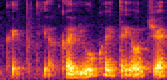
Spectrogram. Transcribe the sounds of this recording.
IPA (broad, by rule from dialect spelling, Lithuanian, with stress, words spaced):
ˈkɐɪp ˈtʲiɛ kɐˈnʲuːkɐɪ ˈtɐɪ ˈjɛʊ ˈt͡ʃʲɛ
